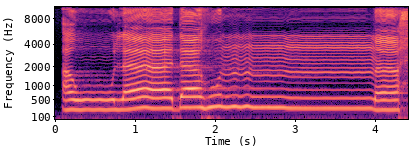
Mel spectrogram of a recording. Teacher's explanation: maka cara membacanya didengungkan bunyi an-nya ya. Ditahan kurang lebih 2 harokat sampai terasa getarannya ke hidung. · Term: gunnah musyaddadah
